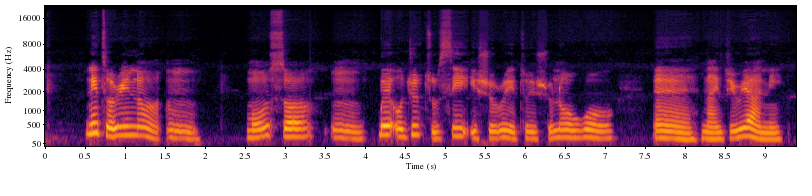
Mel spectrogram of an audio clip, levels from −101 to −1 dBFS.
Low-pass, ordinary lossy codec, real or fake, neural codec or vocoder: 19.8 kHz; none; fake; vocoder, 44.1 kHz, 128 mel bands every 512 samples, BigVGAN v2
